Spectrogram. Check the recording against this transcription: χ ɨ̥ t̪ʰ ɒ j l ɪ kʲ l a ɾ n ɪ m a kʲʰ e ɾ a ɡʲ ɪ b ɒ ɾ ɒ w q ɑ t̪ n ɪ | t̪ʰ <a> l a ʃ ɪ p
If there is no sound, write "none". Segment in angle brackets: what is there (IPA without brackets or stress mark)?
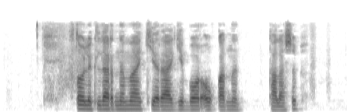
a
